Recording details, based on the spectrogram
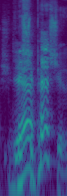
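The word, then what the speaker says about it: Mishipeshu: right, which is a perfect example, or the Mishe Peshu, is that how you say it? Mishe Peshu, yeah.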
